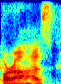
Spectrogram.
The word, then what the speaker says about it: Barajas: His name is Erik Barajas, and I pronounced that right?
